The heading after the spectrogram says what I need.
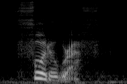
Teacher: In photograph, the first syllable is stressed.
